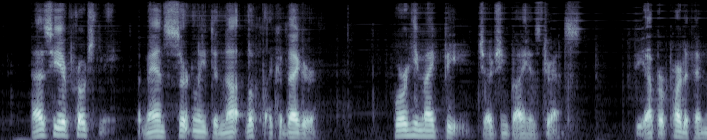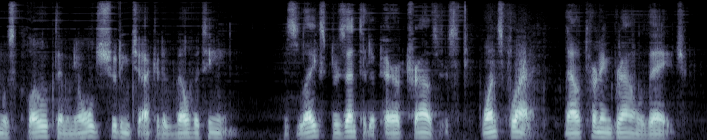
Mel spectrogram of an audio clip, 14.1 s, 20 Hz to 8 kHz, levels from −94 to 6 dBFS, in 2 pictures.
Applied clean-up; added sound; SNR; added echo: neural mask model DeepFilterNet 3.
